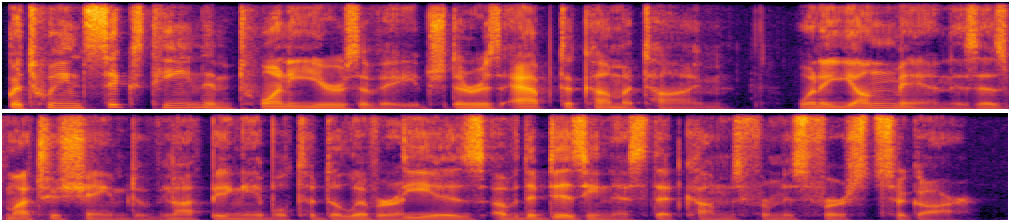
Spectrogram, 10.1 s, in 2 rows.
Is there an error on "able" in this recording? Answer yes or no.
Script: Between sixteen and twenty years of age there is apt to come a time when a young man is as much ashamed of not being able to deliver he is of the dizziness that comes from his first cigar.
no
